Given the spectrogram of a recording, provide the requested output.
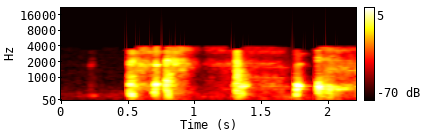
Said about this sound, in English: I'm sorry. I cough more, I think, in the morning.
